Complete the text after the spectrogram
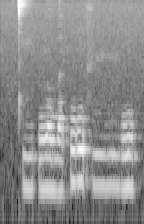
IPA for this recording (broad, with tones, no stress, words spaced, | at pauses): t̪ʰiː˨t̚n̪o˨wɐ˨˥k̚ŋɪ˥ŋ fyː˧ŋ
